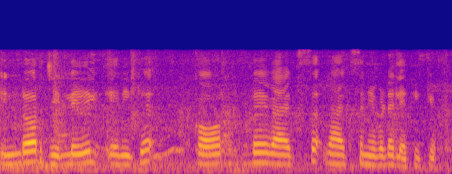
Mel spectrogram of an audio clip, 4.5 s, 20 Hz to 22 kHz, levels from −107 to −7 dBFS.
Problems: none marked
